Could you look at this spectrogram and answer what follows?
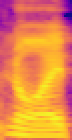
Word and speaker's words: Portnoy: Portnoy? Portnoy pizza reviews.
